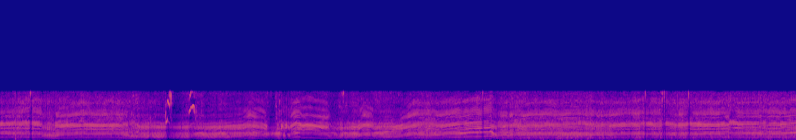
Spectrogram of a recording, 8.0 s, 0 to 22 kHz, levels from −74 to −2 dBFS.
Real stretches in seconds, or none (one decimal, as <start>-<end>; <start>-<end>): 0.0-5.8; 6.6-8.0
